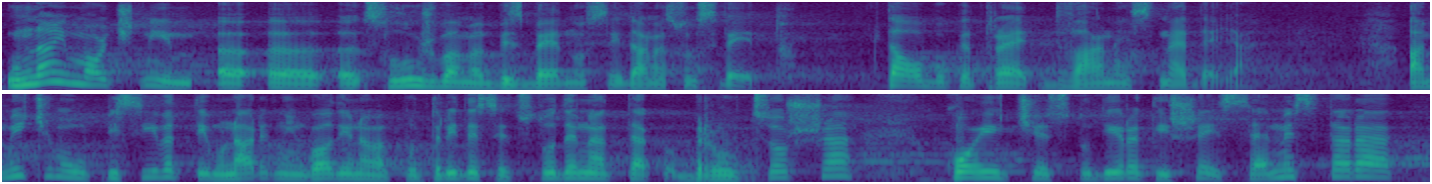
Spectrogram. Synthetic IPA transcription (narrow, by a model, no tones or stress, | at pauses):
unajmo̞t͡ɕnijim | slˠuʒbamabezbeːd̪no̞said̪anasusʋḛːt̪u̥ | t̪aːo̞blukat̪ɾajed̪ʋaːnaːst̪nḛd̪ḛʎa̰ | amiːt͡ɕe̞mo̞upisiːʋat̪iunaːɾe̞d̪ɲimɡo̞d̪inamapo̞t̪ɾiːd̪eset̪st̪ud̪enat̪abɾut̪so̞ʃako̞jit͡ɕe̞st̪ud̪iːɾat̪iʃeːst̪semest̪aɾa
